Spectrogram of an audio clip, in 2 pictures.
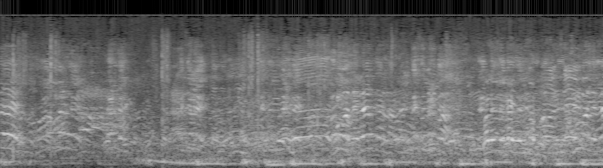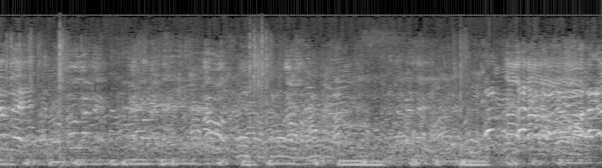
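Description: A crowd of men shouts and cheers excitedly nearby.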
